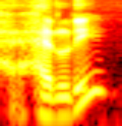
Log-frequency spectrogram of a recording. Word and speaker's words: Headey: Headey. Okay, Lena Headey. She will be like the headmaster of the school. Sorry, Lena Headey. Headey. There's no L with her.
